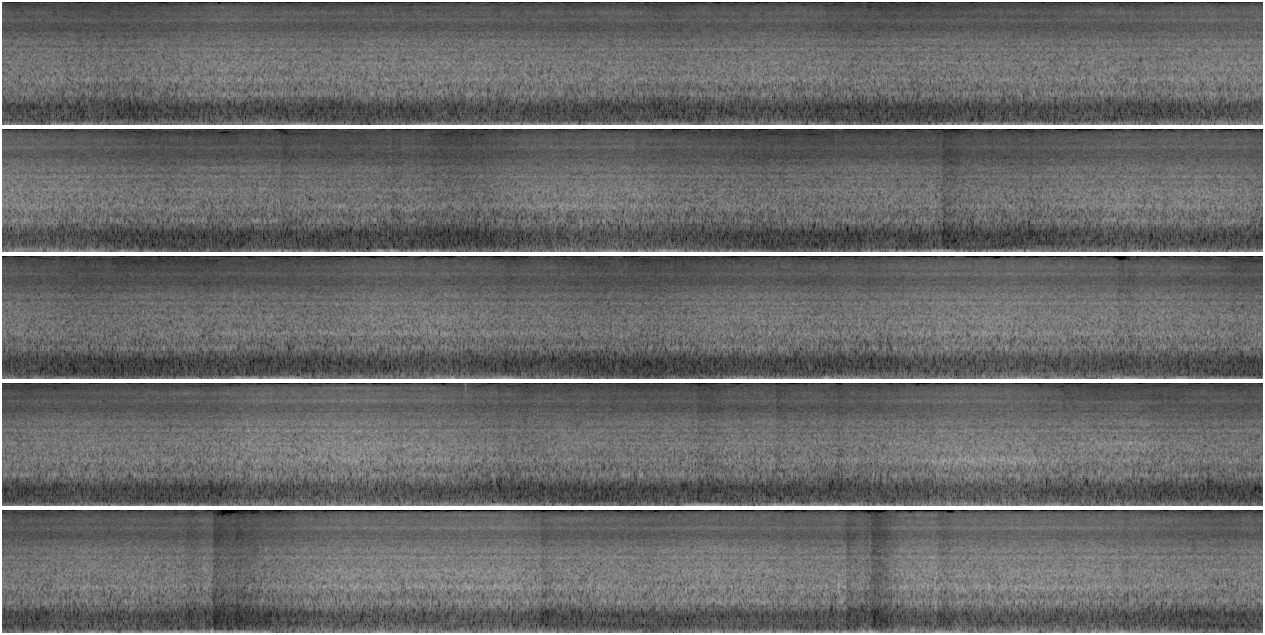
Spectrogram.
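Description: Wind buffeting the microphone of a camera carried at speed down a ski slope, a low rumble that surges and eases, over the steady hiss of skis running on packed snow.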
